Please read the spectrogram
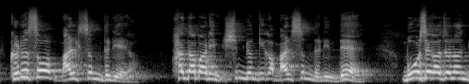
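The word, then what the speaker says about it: הדברים: 배우는 내용이 쓰여져 있어요 그래서 그 신명기를 하다 발음이라 그래요 하 이게 하다 바림이 뭐냐면 그 말씀들 이런 뜻이에요 응 신명기는 하다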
